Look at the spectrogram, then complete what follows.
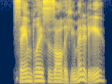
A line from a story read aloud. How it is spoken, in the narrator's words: Locke suggests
